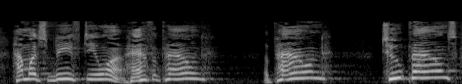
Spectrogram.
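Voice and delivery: high, rising offers, climbing with each amount; butcher questioning a dog. Acted. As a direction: coax an answer out of a dog, pitch stepping up. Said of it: "the butcher says".

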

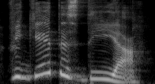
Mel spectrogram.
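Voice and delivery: wie geht es dir slow, long i in wie; careful German. Shown as a demonstration. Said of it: "Não".

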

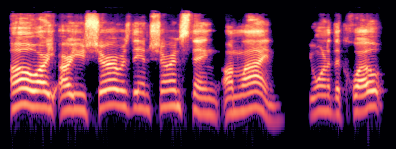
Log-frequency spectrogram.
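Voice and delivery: high, loud, unsure questioning; overeager, pleading check with the client; wrong sales tone. Acted. Salesman asking a lead about the quote, overeager and unsure. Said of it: "But if my tone was".

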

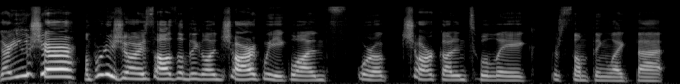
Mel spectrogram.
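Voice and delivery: frantic worrying about lake sharks; anxious. Retold or imitated. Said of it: "I'm like".

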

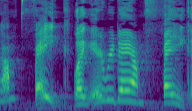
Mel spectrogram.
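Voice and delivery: high loud cry of self-disgust; exasperated realization. Retold or imitated. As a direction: blurt it out, shocked at yourself. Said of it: "and I'm like".

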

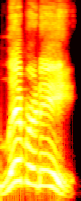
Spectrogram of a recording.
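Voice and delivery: shouted high and loud; screamed. A narrator's reading. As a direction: cry it out like a battle call. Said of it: "and screamed".

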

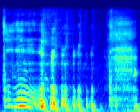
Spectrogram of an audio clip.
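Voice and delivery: high, soft, long chuckle; high-pitched trailing scoff; derisive laugh. Acted. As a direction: laugh off a jibe. Laughing off a rival's jibe.

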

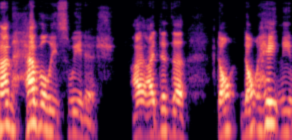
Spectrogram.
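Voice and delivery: normal talking voice

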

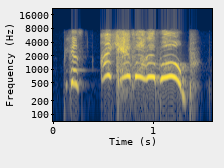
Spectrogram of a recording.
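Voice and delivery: very high, fast, loud outburst; exasperated shout. Retold or imitated. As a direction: yell it in acted desperation. Shouted climax of retold quarrel.

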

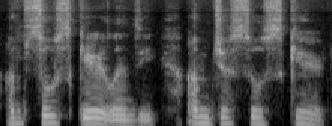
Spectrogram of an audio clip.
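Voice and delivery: high, frightened protest, sinking into a plea; losing control. A narrator's reading. Scared girl to her twin after the voice, upset pleading. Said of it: "feeling herself lose control".

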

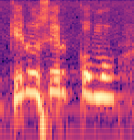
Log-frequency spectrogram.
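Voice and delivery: high-pitched mock fan voice; mimicked wannabe in a squeaky-high pitch; adoring fan. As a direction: gush like a starstruck follower, up high. Acting out an idol worshipper.

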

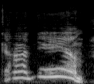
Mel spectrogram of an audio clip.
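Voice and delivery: very high falsetto disbelief; mock shock. Reacting to a neighbor's driveway rant, high mock shock. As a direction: squeak it out, high and stunned.

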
